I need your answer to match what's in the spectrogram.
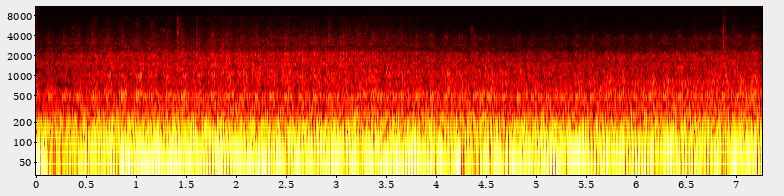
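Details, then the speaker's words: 2006 Sprinter diesel under way after rusty downpipe was welded up: low smooth diesel drone with muffled exhaust, no rasp, puffing or ticking leak; plenty quiet, likely quieter than before repair. "oh yeah that's plenty quiet sound it's actually probably quieter than when i drove it home"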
